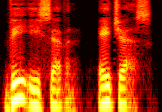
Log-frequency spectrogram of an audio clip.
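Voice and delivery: ordinary talk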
